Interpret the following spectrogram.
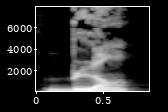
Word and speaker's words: blanc: form here okay so here masculine BL don't pronounce the final C and then blanch okay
